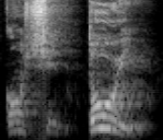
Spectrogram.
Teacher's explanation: Ó, o U é bem mais forte que o I.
